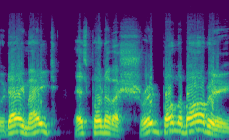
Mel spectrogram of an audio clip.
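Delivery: fake, put-on Australian accent. Speaker retelling a movie scene where a character guesses a woman's accent: Lloyd's fake Australian accent. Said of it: "he puts on that accent".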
